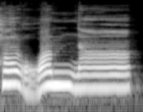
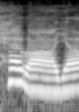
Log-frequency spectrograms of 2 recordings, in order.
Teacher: پہلی ہا کو ہائی کی طرح نکالنا ہے، ہا دو. دوسری ہا کو حلق سے رگڑ کر نکالنا ہے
